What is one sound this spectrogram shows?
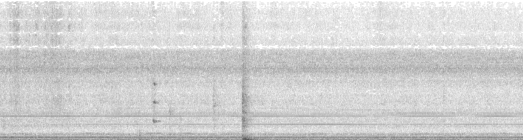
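An electric commuter train stands still with its equipment humming.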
